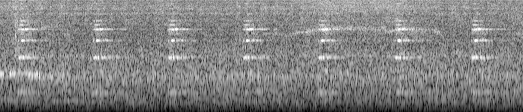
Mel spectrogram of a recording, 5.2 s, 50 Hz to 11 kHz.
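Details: Cataract surgery on a 75-year-old man with a white hypermature cataract and a toric IOL, after earlier pterygium surgery with conjunctival autograft: steady phaco machine hiss with soft high pulses about 80 a minute during low-flow nucleus sculpting.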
